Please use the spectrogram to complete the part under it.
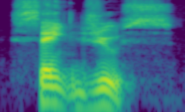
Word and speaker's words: St-Juste: For the record, the Washington football team does put out an official pronunciation guide for players and coaches' names, and Benjamin's last name is to be pronounced, per the team, St. Juice.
